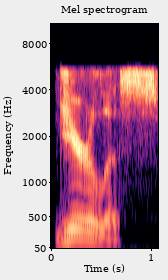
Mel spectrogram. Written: gearless

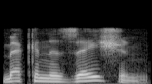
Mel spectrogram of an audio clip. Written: mechanization

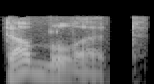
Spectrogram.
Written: doublet

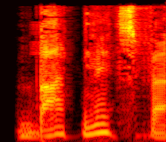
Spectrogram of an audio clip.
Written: bath mitzvah

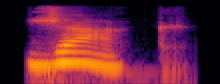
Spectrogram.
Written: Jacques

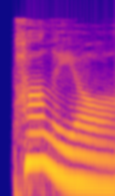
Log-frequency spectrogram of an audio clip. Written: polyol

